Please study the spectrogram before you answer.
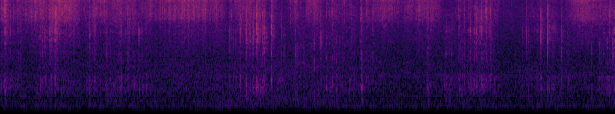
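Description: Fingertips of both hands scratch and flick a double-sided brush held upright, with a wooden body, white synthetic bristles on one side and wooden nubs on the other. The result is a steady, quiet, crinkly scratching with a bright hiss, broken by occasional sharper taps and flicks.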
